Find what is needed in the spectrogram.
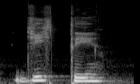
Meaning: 1. to arrive (at), to reach 2. to arrive at, to come to, to reach (conclusion, state, understanding, etc.: + genitive case)
- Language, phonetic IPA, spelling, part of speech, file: Ukrainian, [dʲii̯ˈtɪ], дійти, verb, Uk-дійти.ogg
